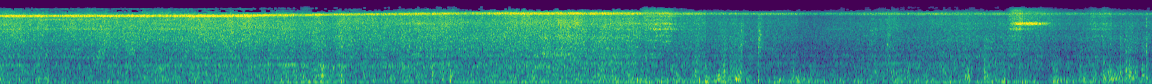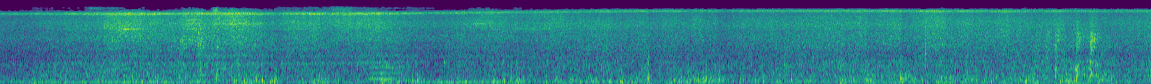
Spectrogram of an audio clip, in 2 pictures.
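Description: Passenger train coach running along the rails, heard from its open doorway: a steady rumble of wheels on track, with scattered clicks as the wheels pass over rail joints and points.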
